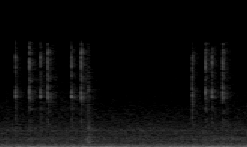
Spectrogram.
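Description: Light computer keyboard keystrokes, faint: a quick run of clicks near the start and another short run near the end.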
